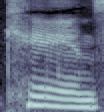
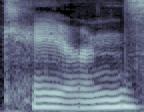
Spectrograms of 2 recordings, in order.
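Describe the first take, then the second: First: The r sound is dropped, rhyming with cans. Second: The r sound after the vowel is pronounced. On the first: "in Australia, the accent with the accent we say Cairns, like cans of tomato soup" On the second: "you guys would probably pronounce it Cairns because there is actually an R in there"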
